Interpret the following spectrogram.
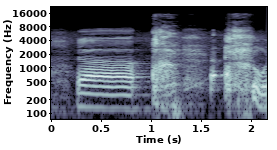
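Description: A man's voice holds a drawn-out filler vowel, then coughs twice, about a second in and again near the end.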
